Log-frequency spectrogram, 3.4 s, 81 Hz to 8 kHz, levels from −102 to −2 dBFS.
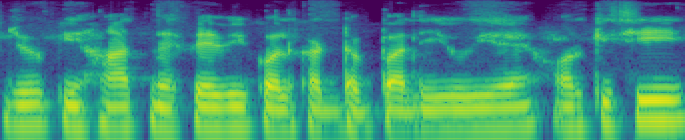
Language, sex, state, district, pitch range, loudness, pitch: Hindi, male, Bihar, Saran, 115-130 Hz, -16 LUFS, 120 Hz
